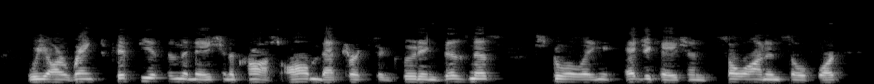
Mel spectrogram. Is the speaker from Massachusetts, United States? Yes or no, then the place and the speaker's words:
no; Big Lake, Alaska, United States; I'm from Big Lake, Alaska.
